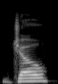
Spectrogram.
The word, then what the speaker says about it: 舟: Following that, we have Zhou.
